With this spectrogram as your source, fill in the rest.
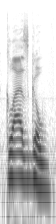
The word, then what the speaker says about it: Glasgow: glasg go oh but they want you to say it like glasgo oh oh yeah you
